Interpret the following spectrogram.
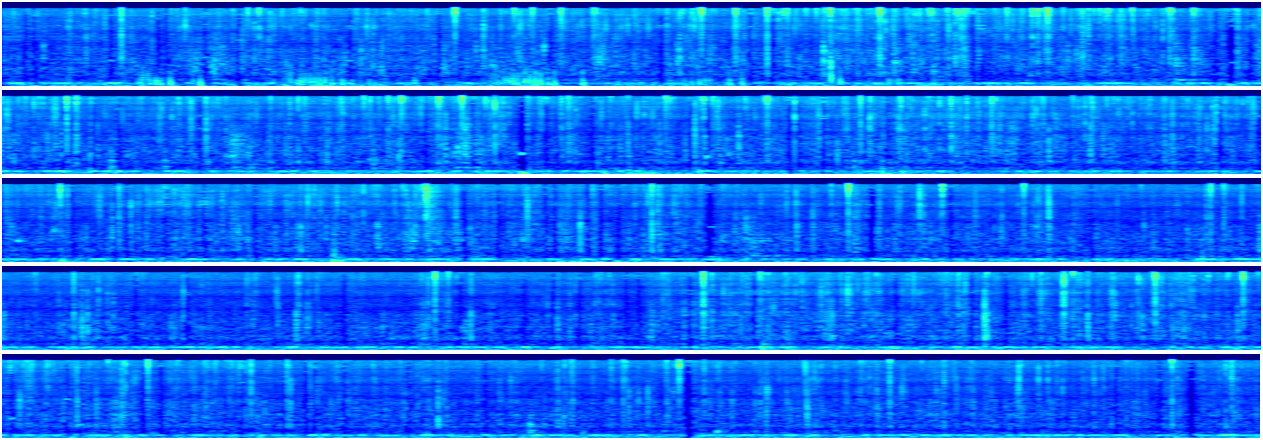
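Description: Takoyaki batter balls sizzling in the oiled cups of a takoyaki hot plate, a steady hiss with many small crackles and pops as they finish cooking. A low steady hum runs underneath.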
